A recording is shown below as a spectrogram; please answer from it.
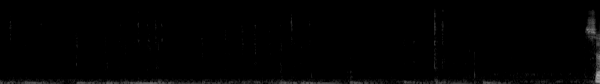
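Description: Typing on a computer keyboard: faint, irregular key clicks as a terminal command is edited and entered.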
